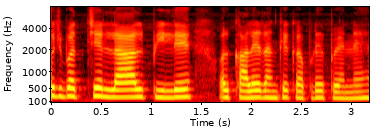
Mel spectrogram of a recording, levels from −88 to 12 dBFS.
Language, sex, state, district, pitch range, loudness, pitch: Hindi, female, Himachal Pradesh, Shimla, 205-230 Hz, -17 LUFS, 215 Hz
